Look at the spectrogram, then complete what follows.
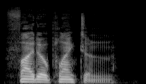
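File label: "phytoplankton", British English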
